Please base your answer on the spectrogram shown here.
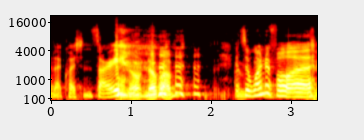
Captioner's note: laughing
